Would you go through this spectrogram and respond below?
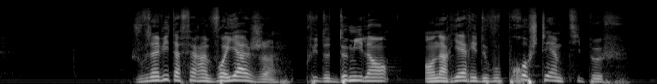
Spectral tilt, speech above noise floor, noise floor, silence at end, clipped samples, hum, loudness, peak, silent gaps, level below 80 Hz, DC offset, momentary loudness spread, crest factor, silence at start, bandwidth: -6 dB/octave; 40 dB; -66 dBFS; 0.35 s; under 0.1%; 50 Hz at -50 dBFS; -26 LUFS; -6 dBFS; none; -44 dBFS; under 0.1%; 14 LU; 20 dB; 1.35 s; 15.5 kHz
